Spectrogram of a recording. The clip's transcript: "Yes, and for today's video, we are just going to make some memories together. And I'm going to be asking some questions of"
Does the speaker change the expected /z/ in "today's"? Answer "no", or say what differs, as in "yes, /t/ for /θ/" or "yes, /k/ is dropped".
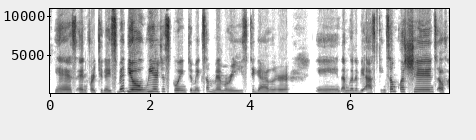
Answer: yes, /s/ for /z/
